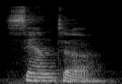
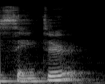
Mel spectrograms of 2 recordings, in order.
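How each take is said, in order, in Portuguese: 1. Termina em vogal, sem r. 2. Termina com um som de r bem claro. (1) "no inglês britânico, nós falamos" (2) "em inglês americano"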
